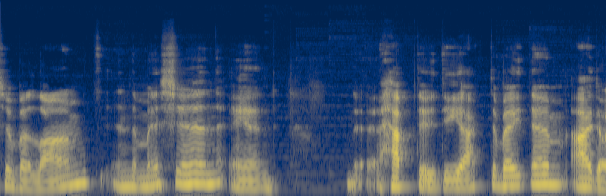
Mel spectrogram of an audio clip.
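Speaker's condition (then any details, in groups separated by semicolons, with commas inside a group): Cerebral palsy; affects speech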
